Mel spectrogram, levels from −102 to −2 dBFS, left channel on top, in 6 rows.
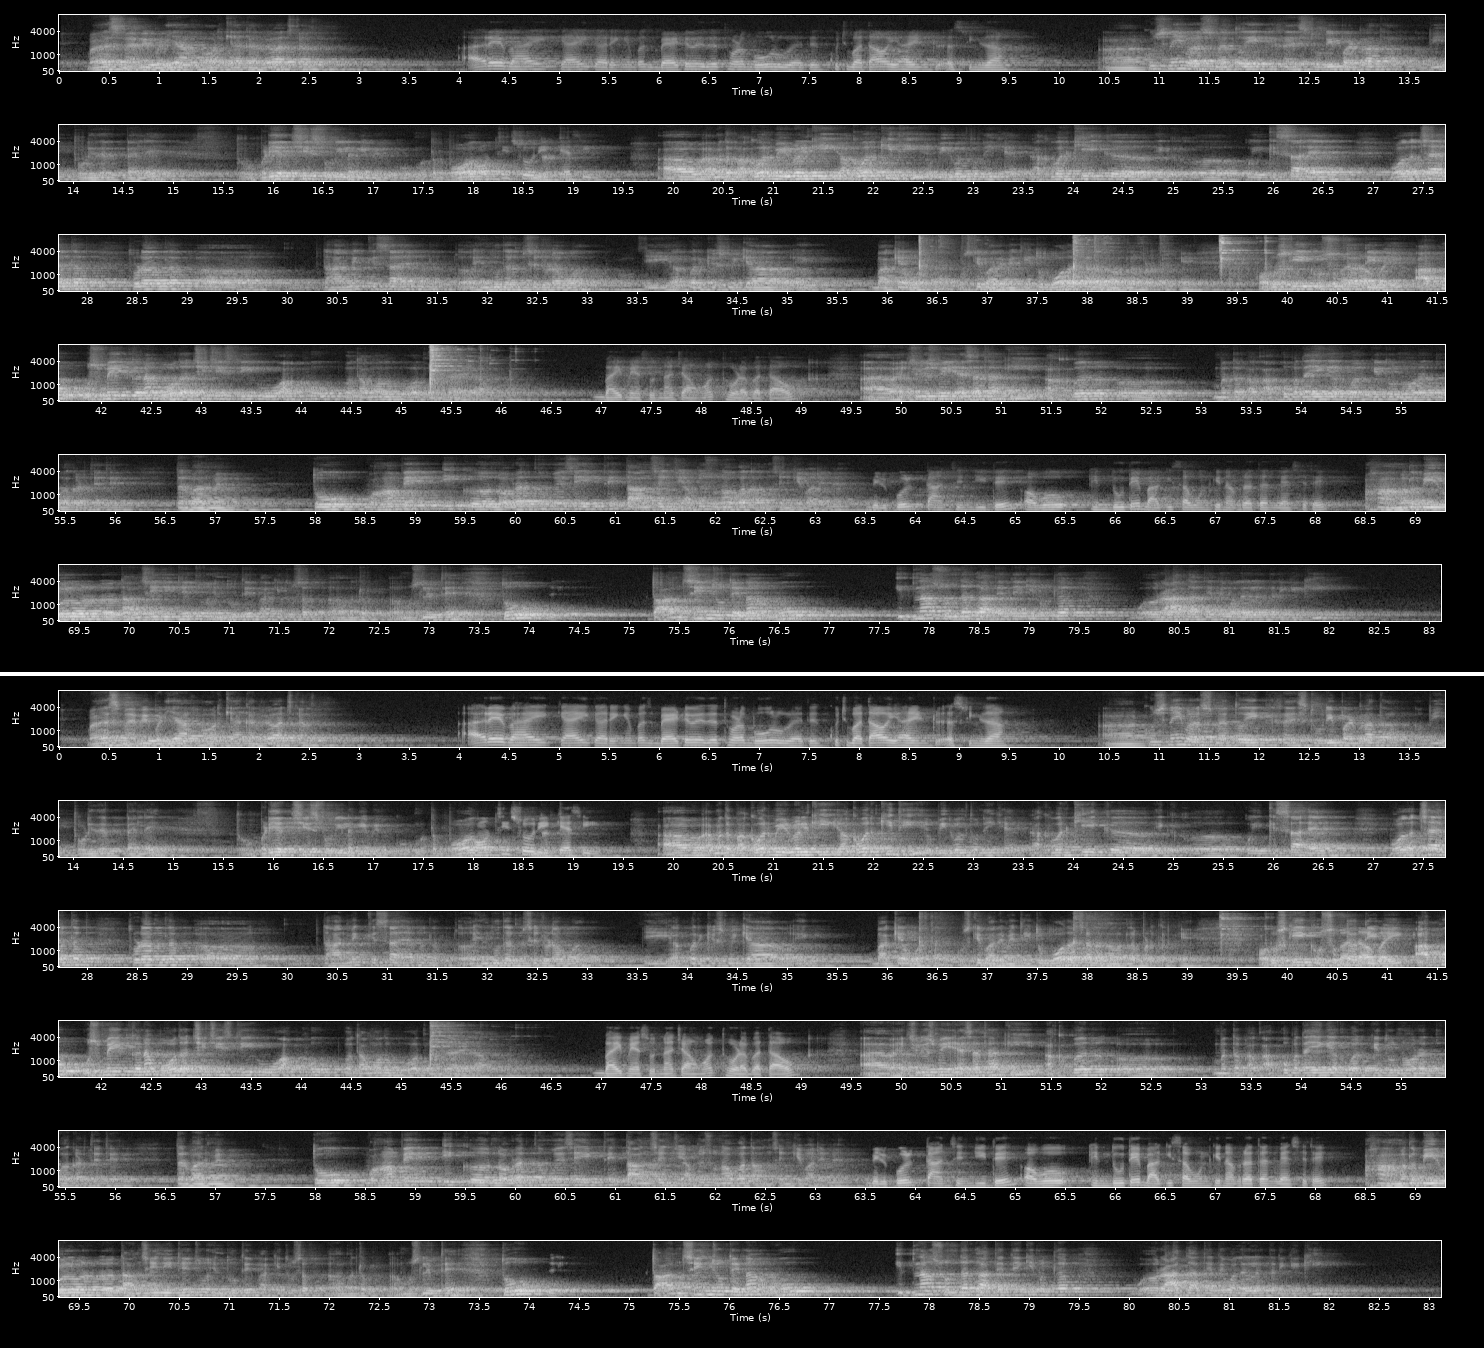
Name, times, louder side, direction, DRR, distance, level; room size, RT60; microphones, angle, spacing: voice 1, 0.3-2.6 10.4-18.1 18.4-18.8 19.6-33.0 33.6-35.2 35.8-46.1 49.4-52.6 53.1-56.1 56.6-57.1 58.0-63.3 68.5-74.1 75.2-76.7 77.7-79.7 80.0-81.9, right 1 dB, 30° right, 1 dB, 3.7 m, -26 dB
voice 2, 4.1-9.5 18.0-19.3 40.5-41.2 46.9-49.0 58.7-58.8 63.5-68.1, right 4 dB, 80° right, 14 dB, 0.6 m, -30 dB
sound 1, 33.2-34.3 36.3-37.1 37.9-40.7 45.3-46.4, left 9 dB, 55° left, 1.3 m, -34 dB
26.5 x 21.0 x 6.0 m, 2.4 s
head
